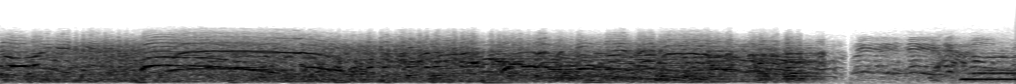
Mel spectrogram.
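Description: Background music with people shrieking and exclaiming on a roller coaster ride, their voices swooping up and down in pitch; the sound dips briefly near the end.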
